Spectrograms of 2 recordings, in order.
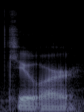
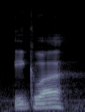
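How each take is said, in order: First: The word is said with a click sound. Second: The word is said with a plain, English-style consonant. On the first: "phonetically, Q or would be closer" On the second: "in English, it could be igua"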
